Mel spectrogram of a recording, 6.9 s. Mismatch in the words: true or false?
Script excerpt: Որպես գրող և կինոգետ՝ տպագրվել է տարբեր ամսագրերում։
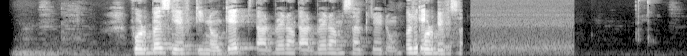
true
